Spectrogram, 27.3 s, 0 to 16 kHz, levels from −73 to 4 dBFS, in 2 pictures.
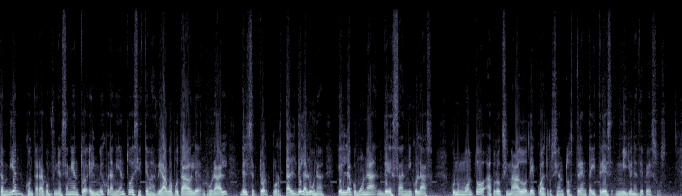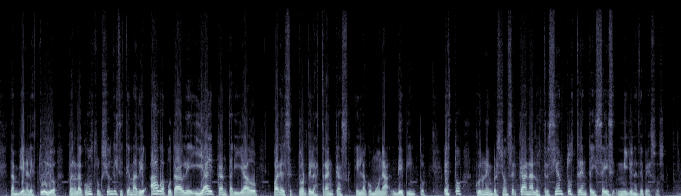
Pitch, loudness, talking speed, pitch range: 130 Hz, -17 LUFS, 150 wpm, 110-160 Hz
